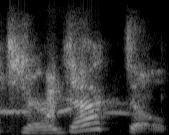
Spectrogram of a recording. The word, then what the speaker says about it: pterodactyl: A pterodactyl. Okay, why can't you hear a pterodactyl going to the restroom? Why can't you hear a pterodactyl going to the bathroom? I don't know. Because the P is silent.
